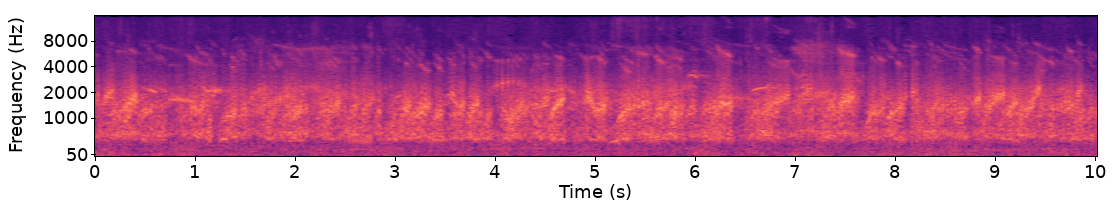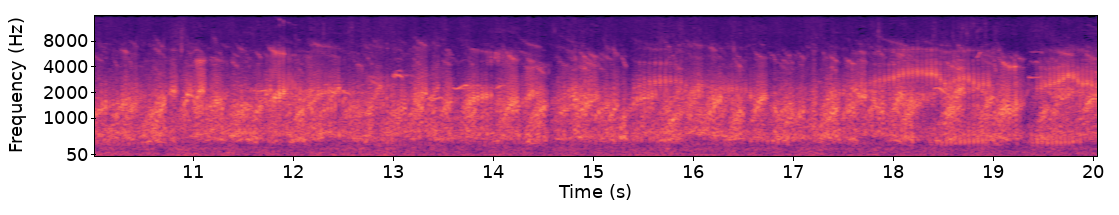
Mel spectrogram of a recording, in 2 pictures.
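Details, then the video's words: Frog chorus from the water, a thick ongoing mass of croaking pulses from numerous frogs. The clicks and rattles overlap without a break for the full stretch, with a few brighter, higher notes rising near the end. "Frog sound in the water"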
